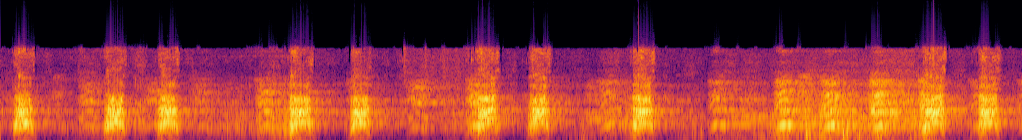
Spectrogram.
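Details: Tibetan Mastiffs at a breeding facility: loud single barks repeated roughly every half second to second, with other dogs barking more softly behind, building to a busier overlapping chorus near the end.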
